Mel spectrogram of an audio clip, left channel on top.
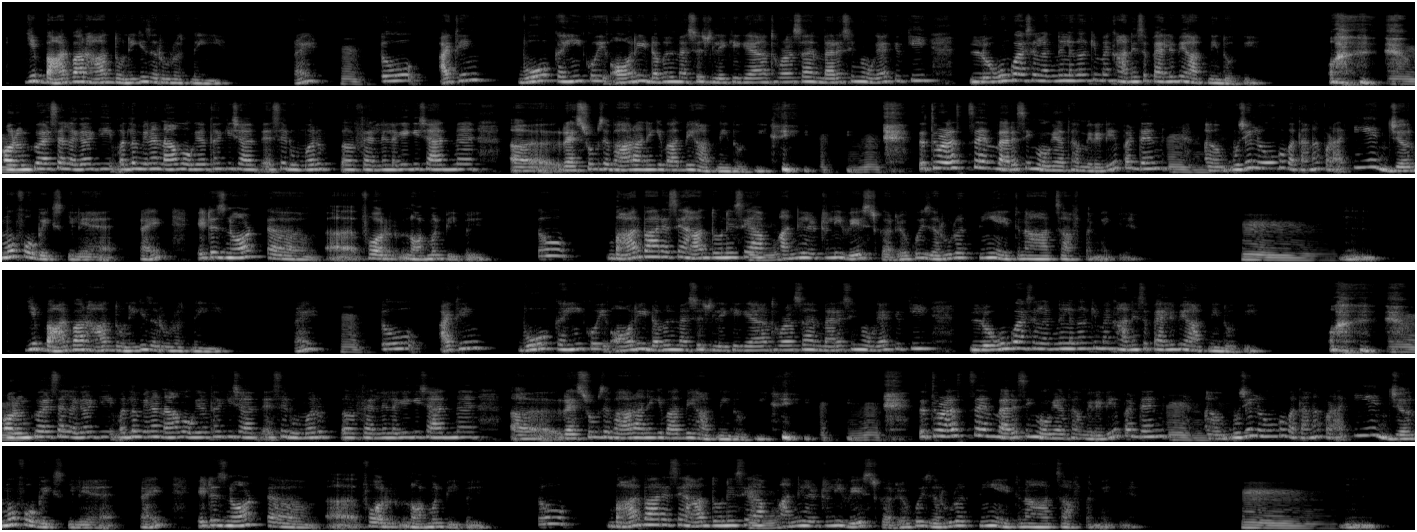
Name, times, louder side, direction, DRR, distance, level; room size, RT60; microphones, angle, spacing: voice 1, 0.2-2.2 2.9-3.1 3.8-4.1 4.4-4.8 5.2-12.6 13.3-22.1 22.9-25.8 26.2-29.3 29.6-33.1 33.6-33.9 34.3-39.6 41.6-42.0, left 1 dB, 60° left, 0.8 m, -30 dB
voice 2, 13.9-14.4 22.6-22.9 25.8-26.5 35.7-36.1 40.7-41.6, left 1 dB, 10° right, 0.3 m, -38 dB
2.3 x 2.1 x 3.4 m
head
